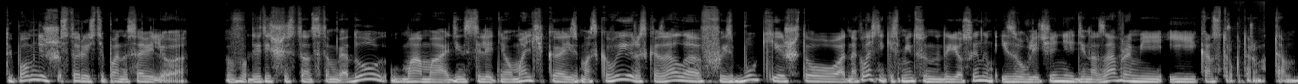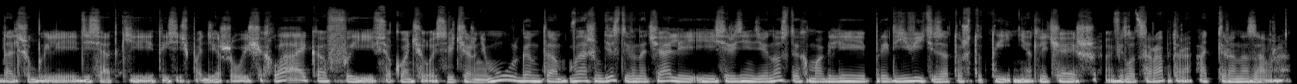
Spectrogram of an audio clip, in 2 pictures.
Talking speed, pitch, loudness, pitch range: 135 wpm, 140 Hz, -22 LUFS, 130-160 Hz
